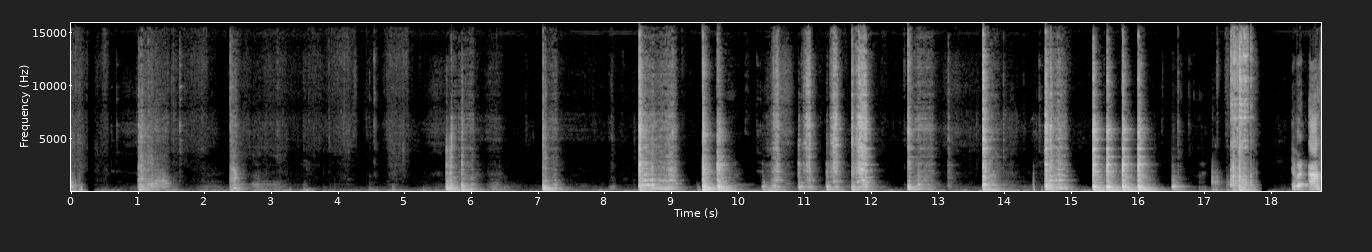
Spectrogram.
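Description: Rice flour dough is kneaded by hand for flatbread, giving irregular rubbing, squishing and pressing sounds in close bursts with quiet gaps and occasional light knocks against a bowl.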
